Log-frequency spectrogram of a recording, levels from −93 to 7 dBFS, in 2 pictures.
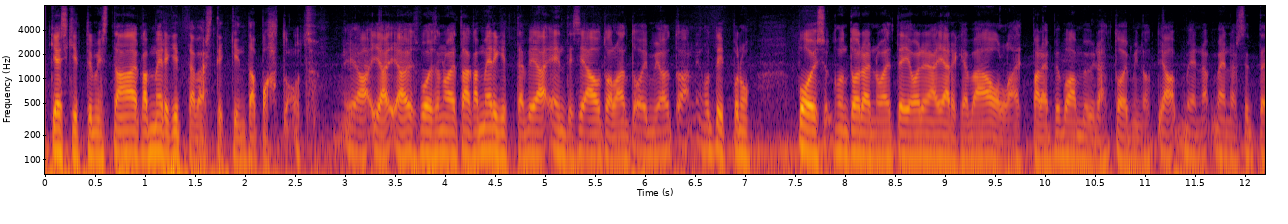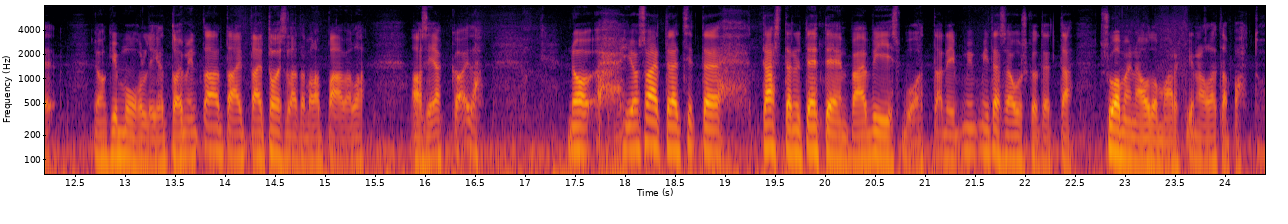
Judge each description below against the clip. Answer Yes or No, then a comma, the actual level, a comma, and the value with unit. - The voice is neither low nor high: No, low, 110 Hz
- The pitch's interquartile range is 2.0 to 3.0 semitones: No, average, 3.4 semitones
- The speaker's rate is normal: No, fast, 160 wpm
